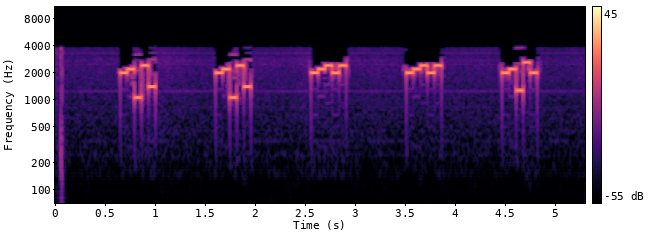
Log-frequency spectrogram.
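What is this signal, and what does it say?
Five-tone selective call (ZVEI), heard as quick runs of five tones, tones of about 70 ms. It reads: 89104 89104 89080 89080 89338
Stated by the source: ZVEI five-tone call received by SDR.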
